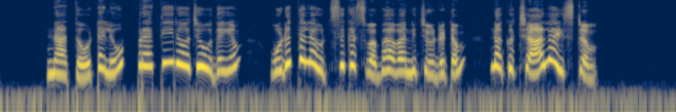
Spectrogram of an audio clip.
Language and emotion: Telugu, happy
